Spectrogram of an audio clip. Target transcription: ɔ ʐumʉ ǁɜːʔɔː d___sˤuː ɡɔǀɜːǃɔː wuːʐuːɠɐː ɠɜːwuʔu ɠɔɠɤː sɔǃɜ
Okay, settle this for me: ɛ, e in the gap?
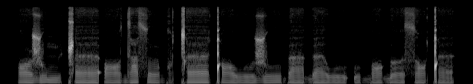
e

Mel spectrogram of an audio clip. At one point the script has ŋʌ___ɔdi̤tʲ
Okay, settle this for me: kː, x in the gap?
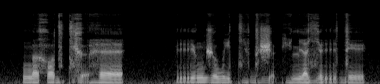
x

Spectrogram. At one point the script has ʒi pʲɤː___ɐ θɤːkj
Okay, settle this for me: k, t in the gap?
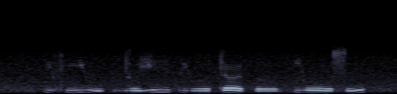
t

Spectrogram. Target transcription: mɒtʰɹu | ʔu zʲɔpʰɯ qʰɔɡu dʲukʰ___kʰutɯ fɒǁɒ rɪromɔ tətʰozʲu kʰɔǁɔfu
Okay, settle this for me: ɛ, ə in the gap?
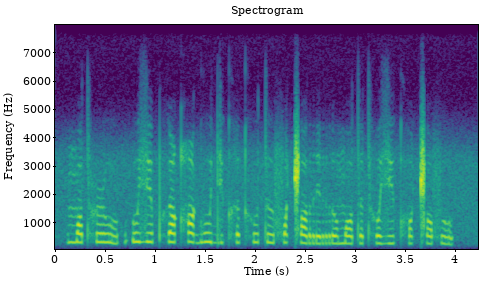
ə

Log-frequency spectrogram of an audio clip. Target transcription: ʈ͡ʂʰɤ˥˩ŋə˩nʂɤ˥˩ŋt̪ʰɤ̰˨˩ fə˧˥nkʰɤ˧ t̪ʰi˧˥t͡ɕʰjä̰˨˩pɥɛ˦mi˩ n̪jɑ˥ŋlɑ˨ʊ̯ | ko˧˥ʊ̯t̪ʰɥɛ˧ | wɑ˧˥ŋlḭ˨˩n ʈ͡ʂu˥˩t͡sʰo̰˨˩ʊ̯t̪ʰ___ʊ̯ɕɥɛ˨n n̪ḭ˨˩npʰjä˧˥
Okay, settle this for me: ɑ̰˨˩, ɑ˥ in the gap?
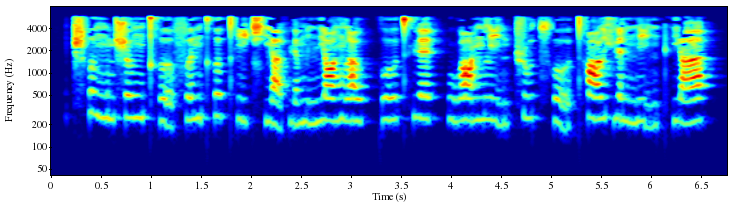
ɑ˥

